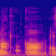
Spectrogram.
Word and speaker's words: 먹고: Is that almost like a hard 기억 sound? Almost like a double 먹고. – Yes. Yeah, double 기억 sound. – 먹고.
